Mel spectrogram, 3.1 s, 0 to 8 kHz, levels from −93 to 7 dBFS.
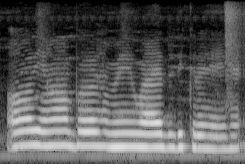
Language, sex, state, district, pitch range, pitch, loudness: Hindi, female, Haryana, Charkhi Dadri, 205-230 Hz, 215 Hz, -12 LUFS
